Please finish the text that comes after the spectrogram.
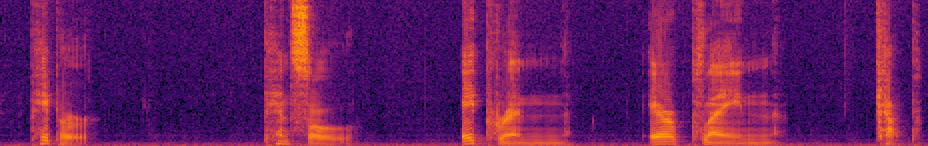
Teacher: The whispered tap of this drumbeat P is played with a light springing apart of the lips, just like for the B. On the springing away, feel a B in a whisper without any puff of air. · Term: unvoiced labial stop consonant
